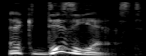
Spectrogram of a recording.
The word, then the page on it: ecdysiast: British English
